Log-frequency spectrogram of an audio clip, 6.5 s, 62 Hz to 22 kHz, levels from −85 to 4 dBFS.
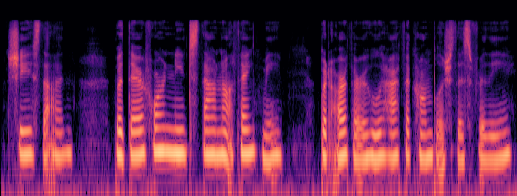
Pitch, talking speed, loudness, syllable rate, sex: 210 Hz, 165 wpm, -17 LUFS, 4.9 syllables/s, female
